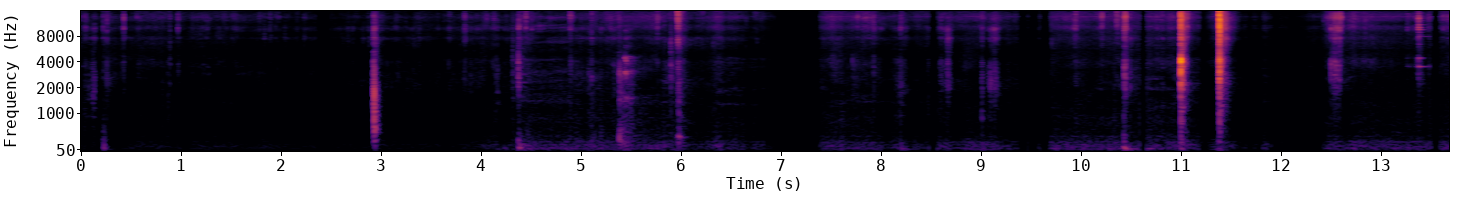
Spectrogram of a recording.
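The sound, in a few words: knife cutting up an onion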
